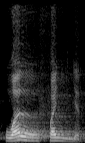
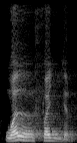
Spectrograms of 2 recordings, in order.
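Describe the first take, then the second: Both takes have the same delivery.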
